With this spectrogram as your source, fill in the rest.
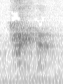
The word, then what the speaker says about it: Shenna: I don't want to mispronounce it. Is it Shenna? Sorry, Shenna? That's correct. Shenna.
